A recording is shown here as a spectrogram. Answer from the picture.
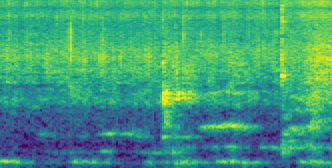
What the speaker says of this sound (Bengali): দিয়ে ভালো করে মশলাটাকে আমি কষে নেবো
